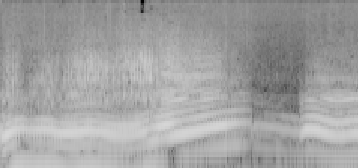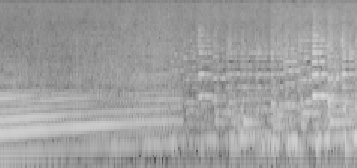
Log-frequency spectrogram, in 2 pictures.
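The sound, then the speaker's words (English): A car engine revs up loudly, its pitch climbing, drops off briefly as it shifts gear, then pulls away again and settles into a steady, slightly rougher drive. “I'll turn the car around.”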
